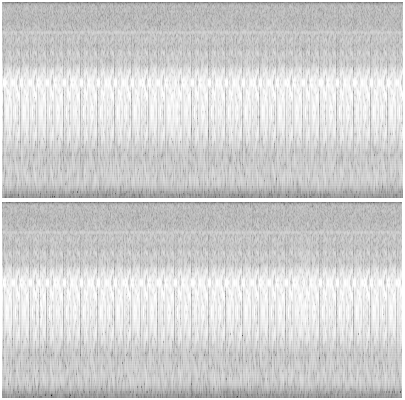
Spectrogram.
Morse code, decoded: none

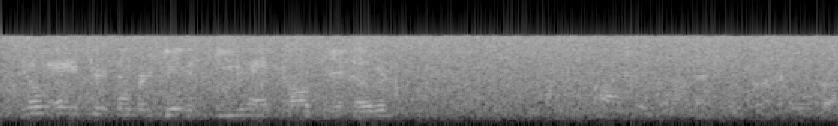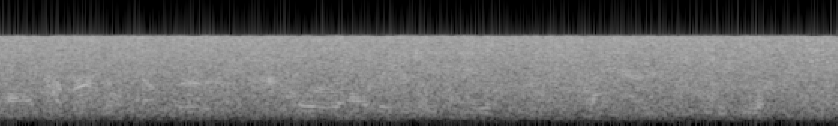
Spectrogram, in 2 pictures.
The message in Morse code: none

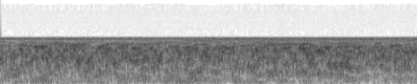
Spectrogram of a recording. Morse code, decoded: none

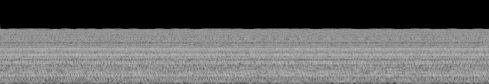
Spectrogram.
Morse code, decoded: none

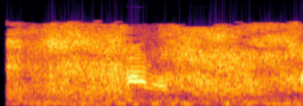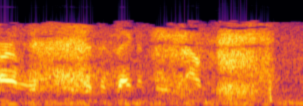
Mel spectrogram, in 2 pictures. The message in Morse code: none

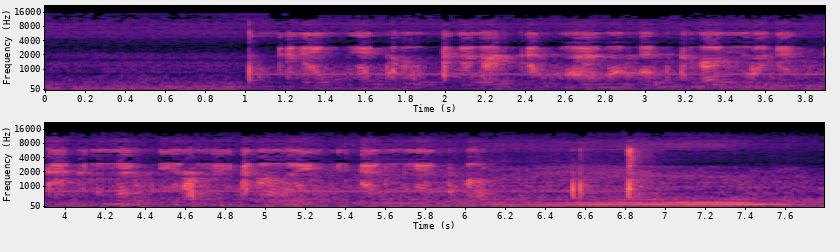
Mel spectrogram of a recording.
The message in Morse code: none

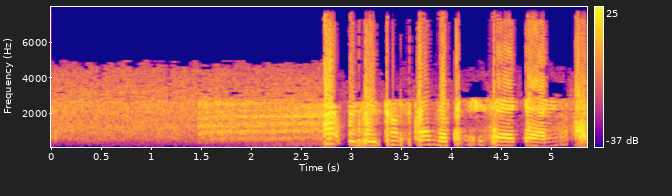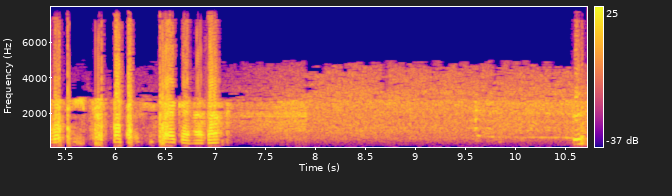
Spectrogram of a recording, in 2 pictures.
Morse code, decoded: none

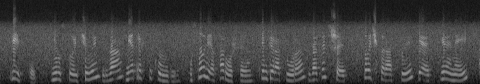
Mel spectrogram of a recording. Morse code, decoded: none

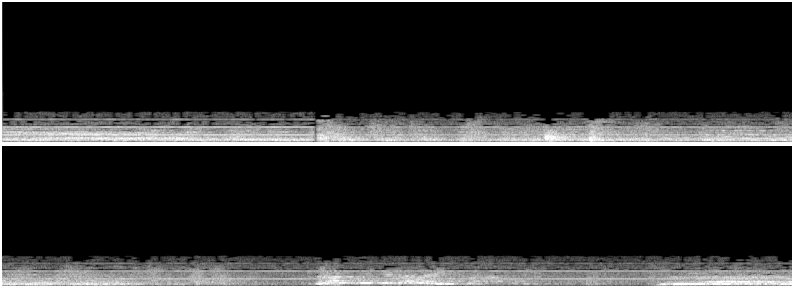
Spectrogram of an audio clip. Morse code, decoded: none

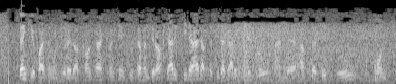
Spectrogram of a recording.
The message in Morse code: none

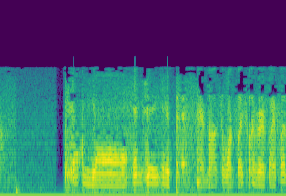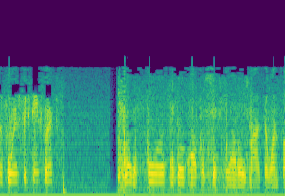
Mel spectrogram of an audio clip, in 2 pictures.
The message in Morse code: none

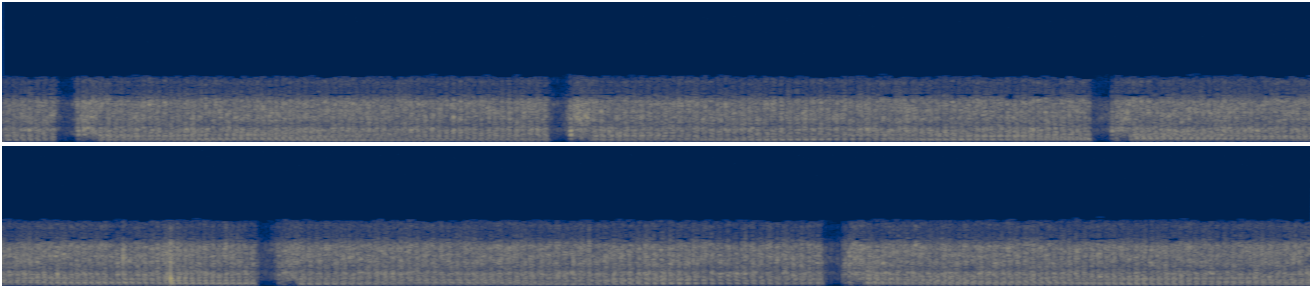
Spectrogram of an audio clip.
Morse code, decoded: none

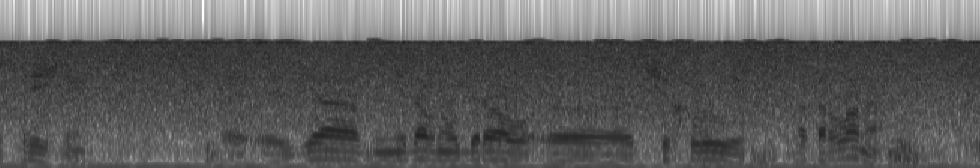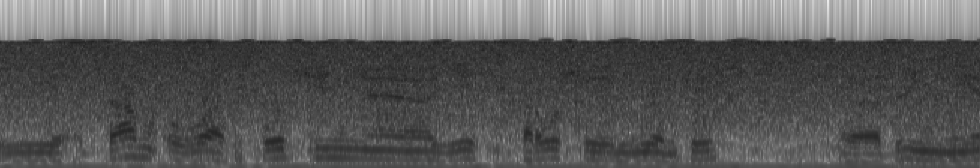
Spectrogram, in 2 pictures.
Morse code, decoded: none

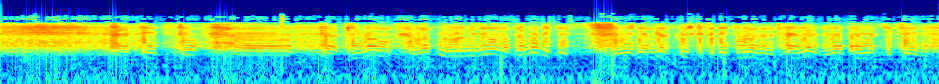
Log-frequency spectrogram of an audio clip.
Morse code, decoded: none

